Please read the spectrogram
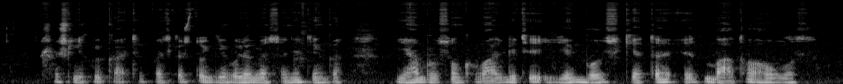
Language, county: Lithuanian, Kaunas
